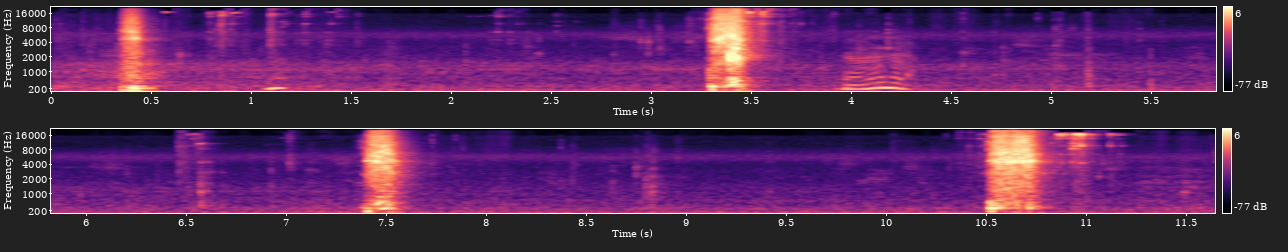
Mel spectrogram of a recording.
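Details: Shiba Inu sneezing repeatedly from its own fur while being rubbed, enjoying the attention: four sharp, breathy sneeze bursts spaced a few seconds apart, with a soft squeaky whine between the first ones in a quiet room.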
